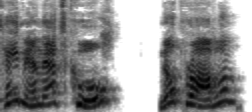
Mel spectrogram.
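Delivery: high-pitched, easygoing guy voice; easygoing reassurance. Acted. Trainer backing off after a refusal, easygoing reassurance.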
